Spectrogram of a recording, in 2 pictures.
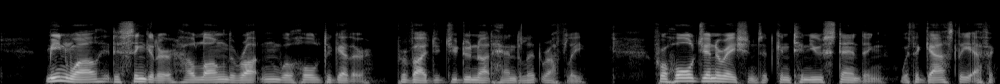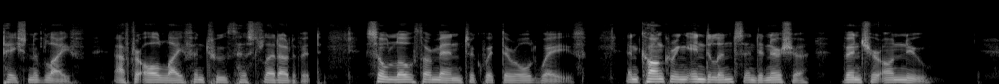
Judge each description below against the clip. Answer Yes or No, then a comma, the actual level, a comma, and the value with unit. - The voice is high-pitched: No, low, 105 Hz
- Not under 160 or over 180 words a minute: Yes, average, 170 wpm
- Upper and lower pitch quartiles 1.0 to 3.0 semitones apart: Yes, narrow, 2.5 semitones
